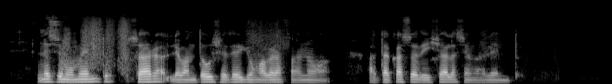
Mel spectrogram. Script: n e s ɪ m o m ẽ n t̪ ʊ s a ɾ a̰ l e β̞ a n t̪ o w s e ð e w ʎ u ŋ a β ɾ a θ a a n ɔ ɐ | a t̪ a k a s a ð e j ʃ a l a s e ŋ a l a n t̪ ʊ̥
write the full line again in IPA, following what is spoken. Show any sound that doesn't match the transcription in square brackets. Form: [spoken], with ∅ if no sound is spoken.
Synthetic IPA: n e s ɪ m o m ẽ n t̪ ʊ s a ɾ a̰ l e β̞ a n t̪ o w s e ð e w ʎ u ŋ a β ɾ a θ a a n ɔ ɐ | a t̪ a k a s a ð e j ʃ a l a s e ŋ a l [e] n t̪ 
